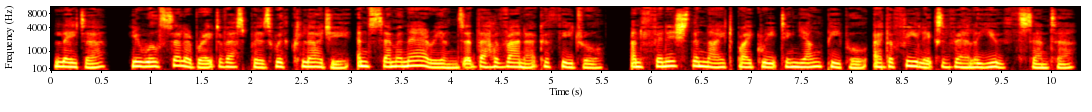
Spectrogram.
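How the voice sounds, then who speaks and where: A news reader voice of middle pitch, delivering a written article with steady, uniform pacing. The sound is dry and close, with no room around it. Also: normal speed, hardly any pauses, slightly rough, no echo. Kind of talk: reading a news article aloud.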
